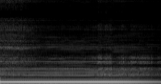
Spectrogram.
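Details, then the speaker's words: Garbage disposal plugged back in: steady electrical hum with no spinning or grinding, jammed by an object stuck between flywheel and shredder; fix is freeing it with a disposal wrench. "Plug the garbage disposal cord back in. Yay! Humming. An object is stuck."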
